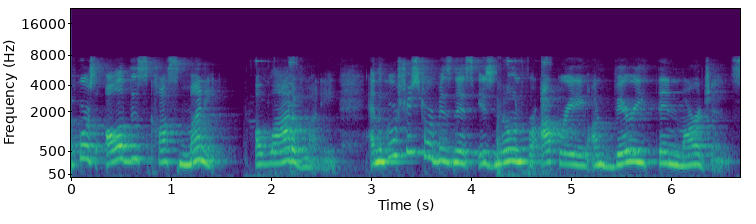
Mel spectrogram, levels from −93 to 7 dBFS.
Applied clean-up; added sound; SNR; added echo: neural separator model SepFormer DNS4.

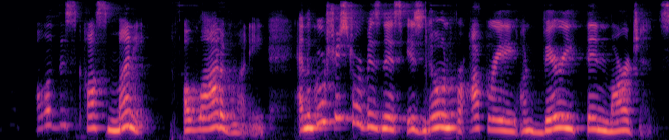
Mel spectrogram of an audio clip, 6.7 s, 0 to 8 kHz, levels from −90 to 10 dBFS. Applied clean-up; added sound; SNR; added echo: neural mask model DeepFilterNet 3.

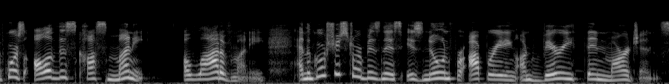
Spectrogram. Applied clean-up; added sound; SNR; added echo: none; none; none; none.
